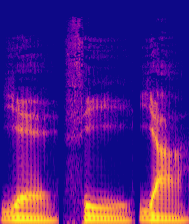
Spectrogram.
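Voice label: "yethiya", concatenated syllables; Affixing experiment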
